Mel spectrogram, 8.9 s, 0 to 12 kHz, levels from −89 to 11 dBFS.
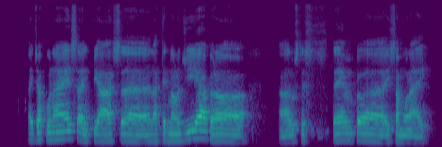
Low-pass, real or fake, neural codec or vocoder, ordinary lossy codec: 10.8 kHz; real; none; none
